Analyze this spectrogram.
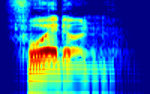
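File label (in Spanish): "fueron", Spanish; mekanta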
